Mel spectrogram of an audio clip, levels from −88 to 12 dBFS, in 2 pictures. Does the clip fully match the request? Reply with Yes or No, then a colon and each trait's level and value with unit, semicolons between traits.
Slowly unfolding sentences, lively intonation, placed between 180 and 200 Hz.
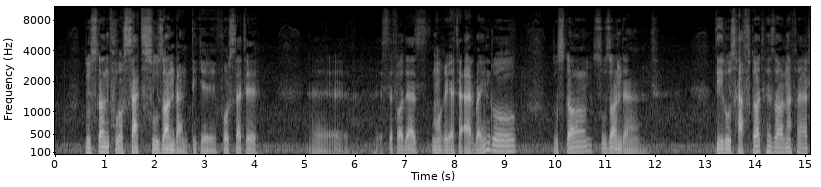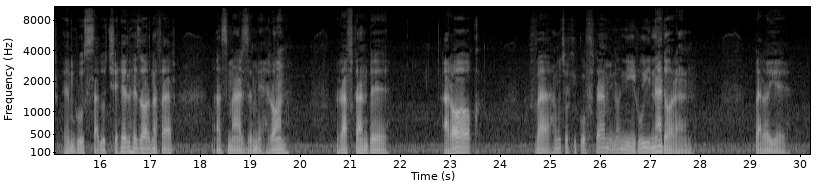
No: slow, 70 wpm; wide, 6.8 semitones; very low, 85 Hz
